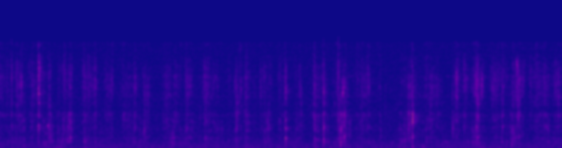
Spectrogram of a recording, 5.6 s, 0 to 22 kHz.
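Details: Mindy, a 6-year-old female Shetland Sheepdog, eats her raw beef dinner. Rapid crunchy bites and wet chewing clicks come in quick irregular bursts, with no talking and no other clear sounds.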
